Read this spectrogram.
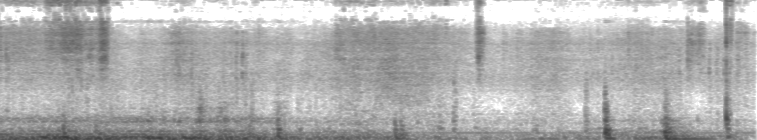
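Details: New Kia Niro driving over speed bumps: low road rumble, then sharp separate clunks/rattles on each bump; dealers could not find the cause; clunk over bumps.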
